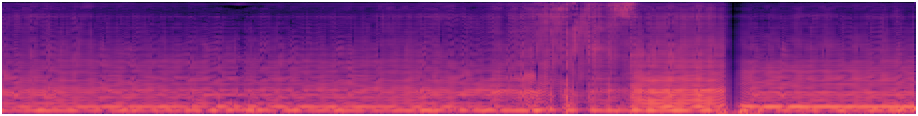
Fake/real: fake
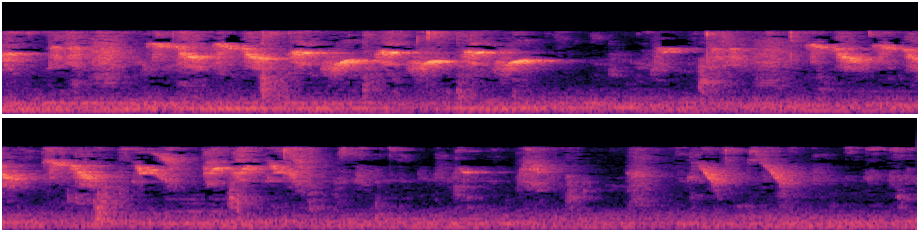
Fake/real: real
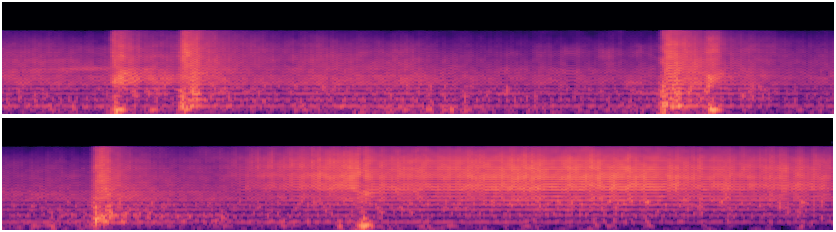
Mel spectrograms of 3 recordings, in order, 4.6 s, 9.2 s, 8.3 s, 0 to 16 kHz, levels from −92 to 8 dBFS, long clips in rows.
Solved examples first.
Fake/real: fake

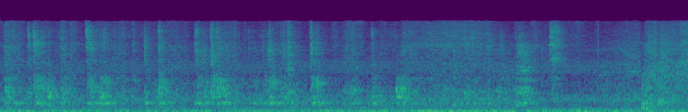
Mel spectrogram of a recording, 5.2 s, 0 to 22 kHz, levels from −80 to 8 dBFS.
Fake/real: real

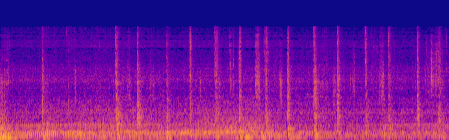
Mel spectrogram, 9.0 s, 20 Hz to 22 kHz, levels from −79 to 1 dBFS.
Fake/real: real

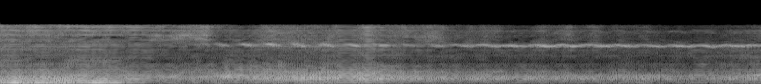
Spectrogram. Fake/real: fake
